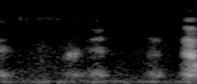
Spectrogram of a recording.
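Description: A soft, breathy yawn with drawn-out airy exhales that ends in a short, louder, squeaky vocal rise. No one speaks over it.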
